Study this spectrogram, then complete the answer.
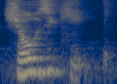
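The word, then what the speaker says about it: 正直: 거예요 초크데 지금 어떻게 읽고 있어요 지키 다르죠음 쇼지키 쇼지키 쇼지키 예 게요 쇼지키 쇼지키 이웃도 지키라고 읽어 주시면 돼요 자 그다음에 캠 진지하다고 들어가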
